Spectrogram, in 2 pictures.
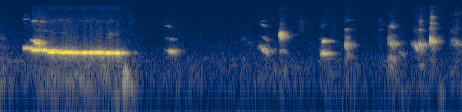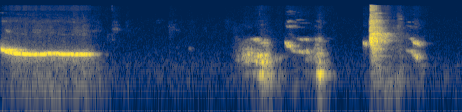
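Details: Playing Cavalier King Charles Spaniel puppies, Daisy's litter of six joined with Robin's remaining two; two long, steady, whistle-like whines that slide slightly downward, separated by soft clicks and squeaks, ending in a burst of sharp yelps.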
